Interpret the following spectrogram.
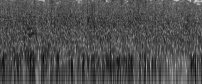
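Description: Wind buffeting the microphone outdoors, a dense, fluttering low rumble.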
